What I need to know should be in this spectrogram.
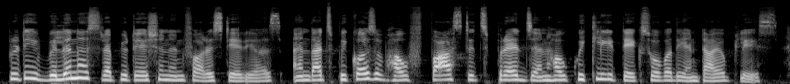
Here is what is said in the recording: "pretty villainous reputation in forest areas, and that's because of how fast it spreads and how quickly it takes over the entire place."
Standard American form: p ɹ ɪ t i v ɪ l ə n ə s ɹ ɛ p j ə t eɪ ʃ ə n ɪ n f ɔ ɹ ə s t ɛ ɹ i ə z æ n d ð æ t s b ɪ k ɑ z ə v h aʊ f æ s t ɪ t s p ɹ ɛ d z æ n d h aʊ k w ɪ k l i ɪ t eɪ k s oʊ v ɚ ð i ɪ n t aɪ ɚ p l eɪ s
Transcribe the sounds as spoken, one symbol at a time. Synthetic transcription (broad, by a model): p ɹ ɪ t i v ɪ l ə n ə s ɹ ɛ p j ə t eɪ ʃ ə n ɪ n f ɔ ɹ ə s t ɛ ɹ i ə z æ n d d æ t s b ɪ k ɑ z ə v h aʊ f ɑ s t ɪ t s p ɹ ɛ d z æ n d h aʊ k w ɪ k l i ɪ t eɪ k s oʊ v ɚ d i ɪ n t aɪ ɚ p l eɪ s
